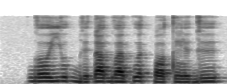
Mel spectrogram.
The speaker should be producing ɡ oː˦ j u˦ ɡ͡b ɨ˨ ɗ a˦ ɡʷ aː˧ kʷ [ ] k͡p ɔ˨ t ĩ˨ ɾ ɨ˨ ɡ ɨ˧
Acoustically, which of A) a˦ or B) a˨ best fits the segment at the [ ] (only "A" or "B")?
A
